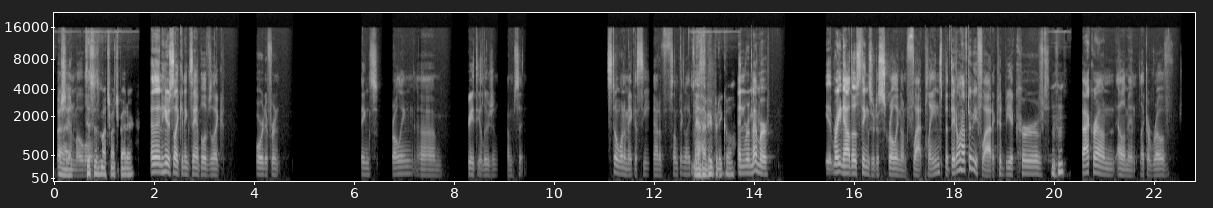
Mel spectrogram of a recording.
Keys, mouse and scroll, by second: 0.7 d, 1.8 s, 3.8-5.8 typing, 9.1 a, 11.5 s, 12.1 w, 12.2 d.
